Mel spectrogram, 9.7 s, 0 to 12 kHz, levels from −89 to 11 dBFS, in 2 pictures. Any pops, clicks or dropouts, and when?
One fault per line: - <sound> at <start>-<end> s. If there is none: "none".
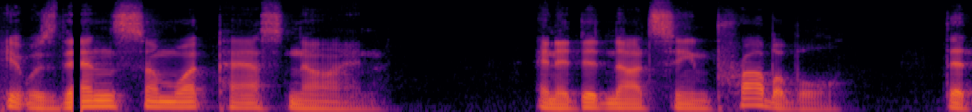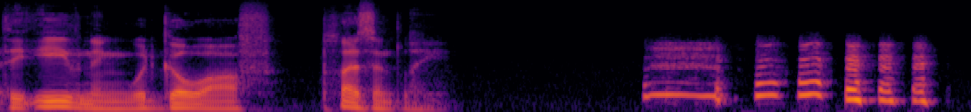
- dropout at 0.4-0.4 s
- laugh at 8.1-9.6 s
